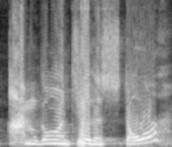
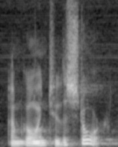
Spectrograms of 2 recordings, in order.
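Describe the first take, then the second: First: It is said with an angry, annoyed tone. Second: It is said as a plain, neutral statement.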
